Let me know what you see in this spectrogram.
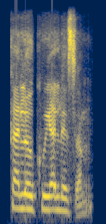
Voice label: "colloquialism", Indian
